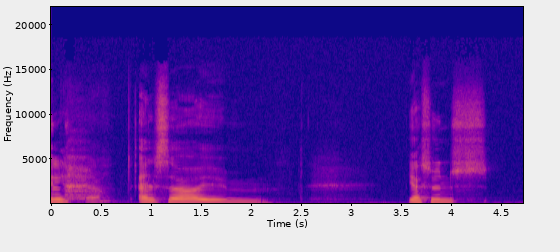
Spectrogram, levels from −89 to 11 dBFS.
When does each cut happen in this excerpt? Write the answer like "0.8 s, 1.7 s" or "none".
none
